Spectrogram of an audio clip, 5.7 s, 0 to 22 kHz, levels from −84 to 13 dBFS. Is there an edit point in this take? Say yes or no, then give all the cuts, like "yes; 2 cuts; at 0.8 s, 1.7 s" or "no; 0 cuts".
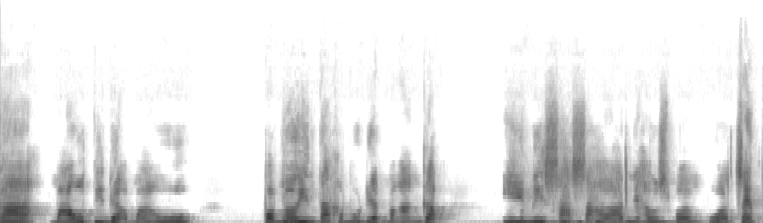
no; 0 cuts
